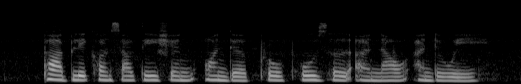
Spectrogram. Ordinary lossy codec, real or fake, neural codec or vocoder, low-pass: none; real; none; 7.2 kHz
